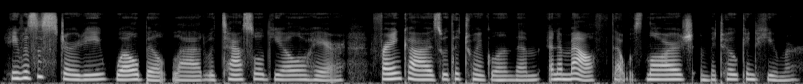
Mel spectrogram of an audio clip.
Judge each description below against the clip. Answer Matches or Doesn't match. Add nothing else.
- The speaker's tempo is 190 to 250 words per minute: Matches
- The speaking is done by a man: Doesn't match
